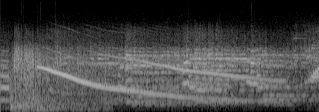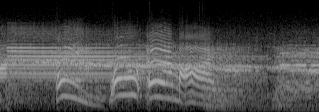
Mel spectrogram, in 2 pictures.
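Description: Cartoon time-travel sound effect over music: a sudden hit, then a long whistling glide falling in pitch, a rising sweep, and a run of short swooping boings before held tones.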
